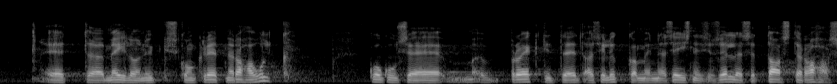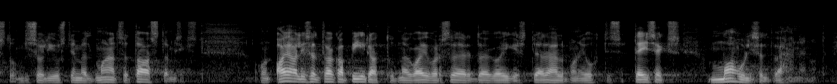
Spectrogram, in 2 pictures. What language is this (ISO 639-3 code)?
est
